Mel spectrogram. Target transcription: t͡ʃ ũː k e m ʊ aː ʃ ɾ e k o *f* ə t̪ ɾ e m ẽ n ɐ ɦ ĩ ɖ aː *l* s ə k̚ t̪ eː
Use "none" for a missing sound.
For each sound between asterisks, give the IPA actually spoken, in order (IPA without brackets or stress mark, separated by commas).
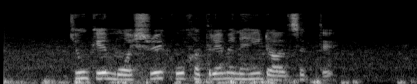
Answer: x, l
